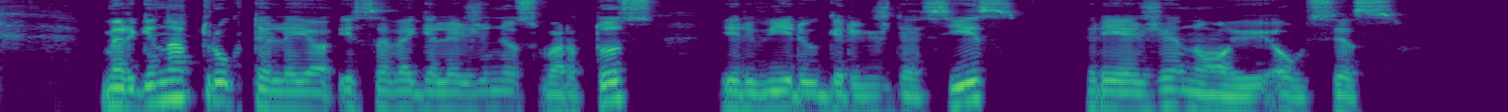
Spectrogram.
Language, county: Lithuanian, Vilnius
